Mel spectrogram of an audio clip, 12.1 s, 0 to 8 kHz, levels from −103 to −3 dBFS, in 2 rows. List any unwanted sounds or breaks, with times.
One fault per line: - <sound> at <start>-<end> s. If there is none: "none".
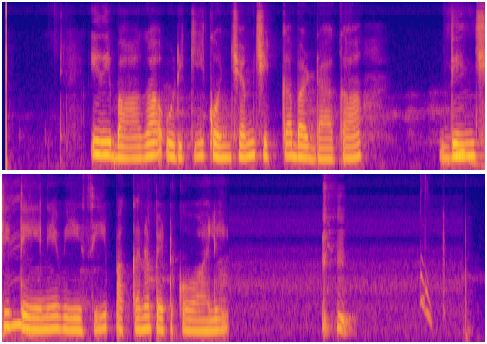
- cough at 10.0-10.5 s
- chirp at 11.3-11.6 s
